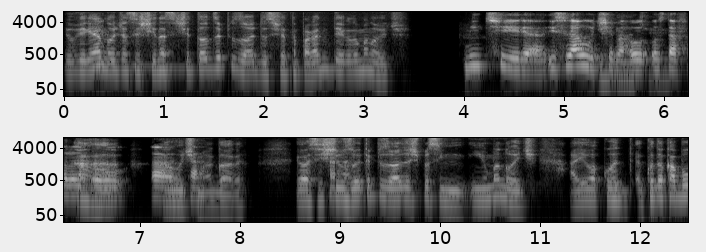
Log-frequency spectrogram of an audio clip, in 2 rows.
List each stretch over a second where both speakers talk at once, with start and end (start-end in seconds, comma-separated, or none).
5.3-7.8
